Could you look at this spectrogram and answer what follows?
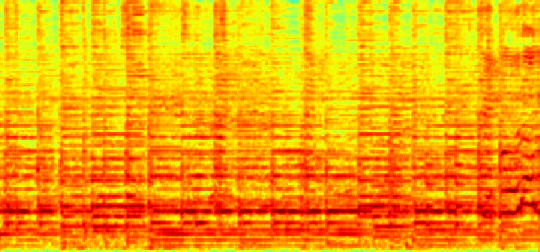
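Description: Greek folk dance music played live by a small band: plucked strings keep a steady beat under a held melody line, which turns ornamented and wavering near the end.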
